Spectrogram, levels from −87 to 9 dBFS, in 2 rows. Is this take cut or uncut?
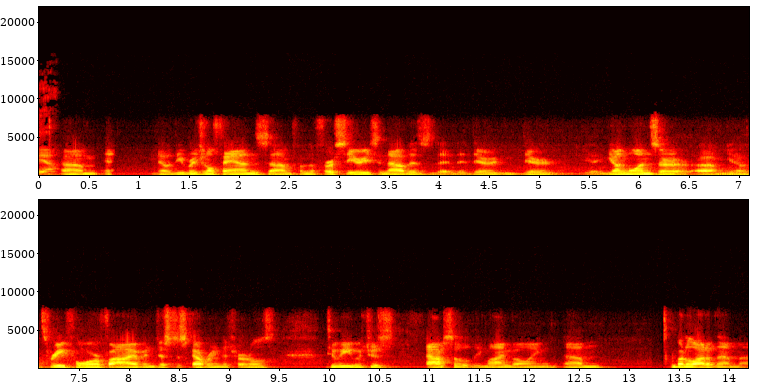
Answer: cut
